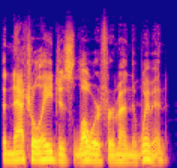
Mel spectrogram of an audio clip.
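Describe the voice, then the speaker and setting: A man's voice: medium pitch, fairly even intonation, quick pace, a bit bright, dry recording, studio quality. A man chatting casually as a podcast co-host, talking in a slangy, incredulous way. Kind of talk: casual chat.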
